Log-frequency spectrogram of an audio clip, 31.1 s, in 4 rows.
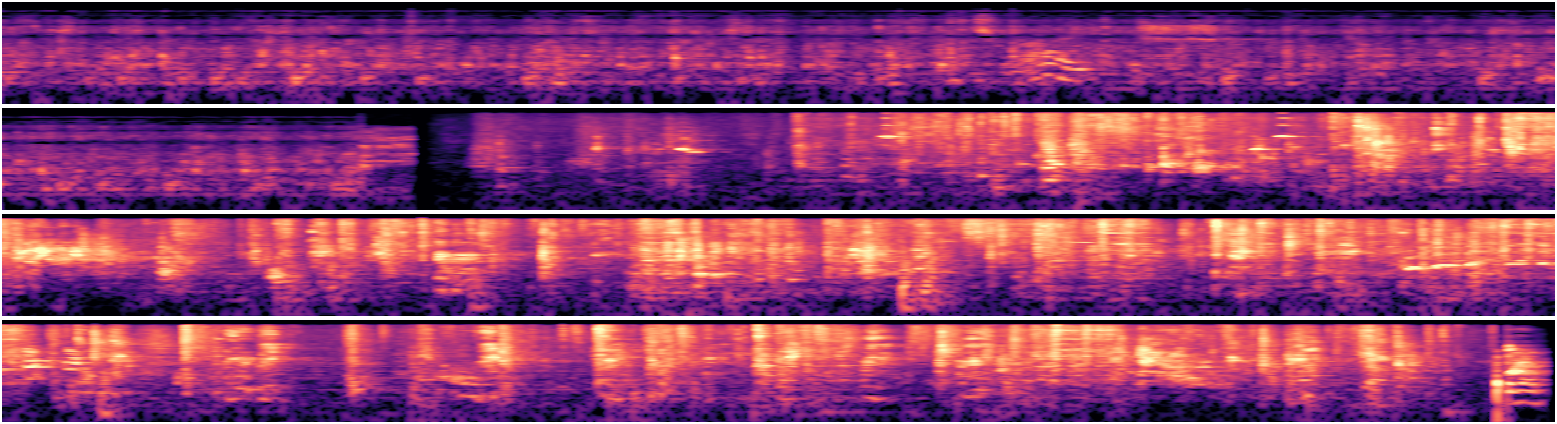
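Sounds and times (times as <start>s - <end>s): puppies jumping against door: 10.8s - 30.8s
puppies yelping: 12.1s - 30.2s.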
